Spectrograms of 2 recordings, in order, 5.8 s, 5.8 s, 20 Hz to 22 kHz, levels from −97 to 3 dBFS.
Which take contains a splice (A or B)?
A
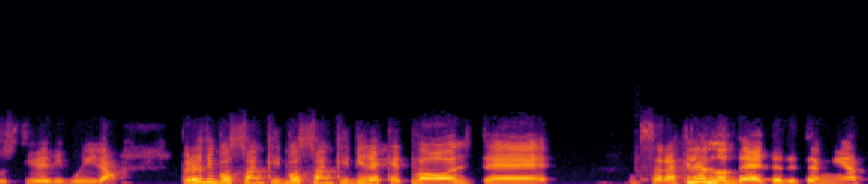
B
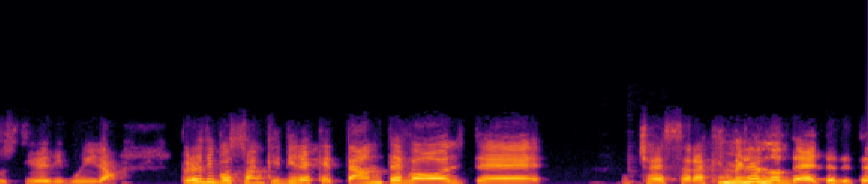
A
